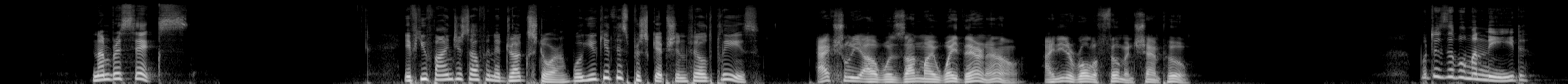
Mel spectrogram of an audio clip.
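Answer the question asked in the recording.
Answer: a roll of film and shampoo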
